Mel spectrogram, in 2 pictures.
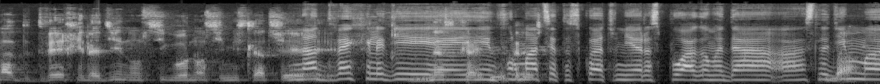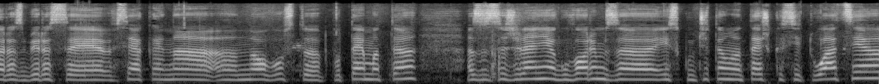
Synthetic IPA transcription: nat̪d̪vɛxilʲɐd̪inosiɡuɾnosimislʲət͡ʃɛnad̪ːvɛxilʲɐd̪iɛinfoɾmat̪sijət̪əskojat̪oniɛɾəspolˠaɡəmɛd̪aslɛd̪imɾəzbiɾəsɛfsʲjakəɛd̪nanɔvost̪pot̪ɛmət̪əzɐsəʒɐlɛniɛɡovɔɾimzɐisklʲut͡ʃit̪ɛlˠnət̪ɛʃkəsit̪uat̪sijə

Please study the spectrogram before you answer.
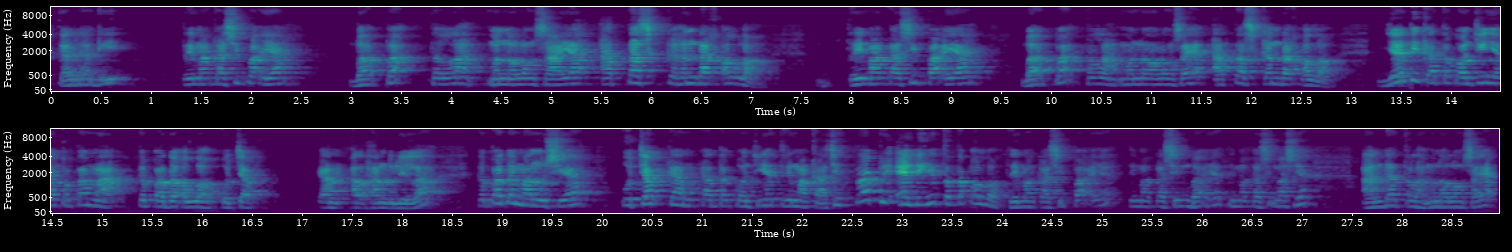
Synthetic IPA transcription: sə̥kalilaɡi | t̪əɾimakasihpaʔja | bapaʔt̪əlahmənɔlɔŋsajaːt̪askəɦəndak̚ɔlːɔ̰h | t̪əɾimakasipaʔja | bapaʔt̪əlahmənɔlɔŋsajaʔat̪askəɦəndak̚ɔlːɔ̰hd͡ʒadikat̪akoɲt͡ʃiɲapərt̪amakəpadaʔɑlːɔhut͡ʃap̚ | kanalɦamdulilːahkəpadamanusiaut͡ʃap̚kankat̪akɔɲt͡ʃiɲat̪əɾimakasɪht̪apiʔɛndiɲat̪ət̪əp̚ɔlːɔht̪əɾimakasihpaʔjat̪əɾimakasimbaʔjat̪əɾimakasimasia | ʔandat̪əlahmənɔlɔŋsaja

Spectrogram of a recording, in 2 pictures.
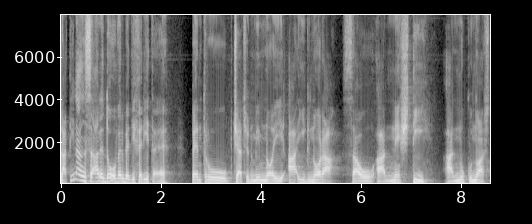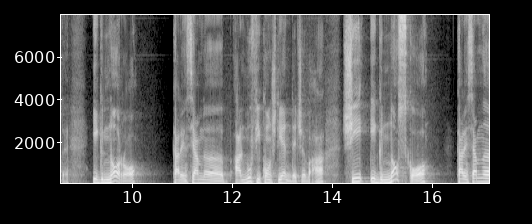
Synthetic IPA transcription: lat̪inaɨnsəaɾe̞d̪o̞wəve̞rbe̞d̪ife̞ɾit̪e̞ | pe̞nt̪ɾut͡ʃe̞jat͡ʃe̞numimno̞jaʔiɡno̞ɾa | sawane̞ʃt̪i | anukunoaʃt̪e̞ | iɡno̞ɾo̞ | kaɾe̞ɨnseamnəanufiko̞nʃt̪ie̞nt̪̚d̪e̞t͡ʃe̞va̰ʃiiɡno̞sko̞ | kaɾe̞ɨnseamnə

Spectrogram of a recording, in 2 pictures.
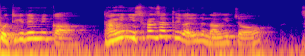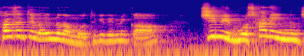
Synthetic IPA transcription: ʌt͈ʌkʰedwemɲik͈ataŋiɲisʰans̬ʰatʰe̞ɡaiɾʌnaɡe̞t̚t͡ɕ͈o | sʰansʰatʰe̞ɡaiɾʌnamɯnʌt͈ʌkʰe̞dwe̞mɲik͈at͡ɕibimwʌsʰane̞inːɯnd͡ʑ

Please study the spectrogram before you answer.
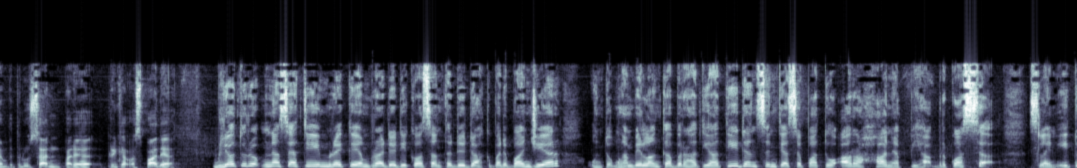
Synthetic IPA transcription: anbət̪əɾusanpadapəɾiŋkat̪ʔa̰spada | bəliawt̪uɾʊt̪̚mənasiat̪imə̃ɾekajaŋbəɾadadikawasant̪ərdədahkəpadaband͡ʒɪr | unt̪ʊk̚mə̃ŋãmbɪlːaŋkabərɦat̪iɦat̪idansənt̪iasapat̪oʔaɾahanpiɦak̚bərkuasasəlainit̪

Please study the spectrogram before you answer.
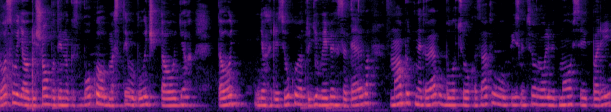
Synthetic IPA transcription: ɔzʋɔjaɔbʲijʃɔwbʊd̪ɪnɔkzbɔkʊɔbmɐst̪ɪɔblˠɪt͡ʃɪ̥t̪ɐɔɐ | t̪ɐɔ | jɐɦɾʲɐzʲukɔʋɐt̪ɔdʲiʋɪbʲiɣzɐd̪ɛɾɪʋɐ | mɑbʊtʲnɛt̪ɾɛbɐbʊlˠɔt͡sʲɔɦɔkɐzɑt̪ɪlʲɔʊpʲisʲlʲɐt͡sʲɔɦɔɾɔlʲʋʲid̪mɔʋɪwsʲɐʋʲid̪̚pɐɾʲi

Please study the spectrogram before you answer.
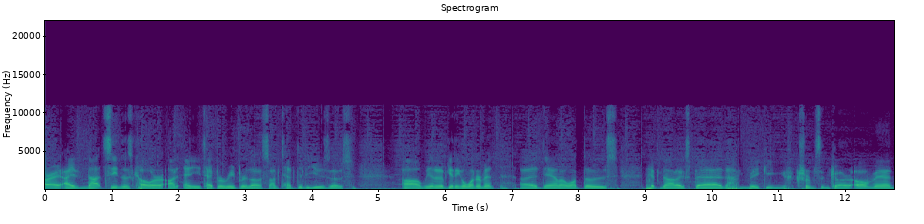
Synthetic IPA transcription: ɹaɪta̰ɪvnətsĩnðɪskʰʌlˠə˞ʔə̰̃nɛnitʰaɪpʌvɹipə˞ðoʊsoʊã̰ɪ̃mtʰɛ̃mp̚tɨd̚tʰɨjʉzðoʊz̥ | ʔʌwiɛ̃ndɨɾʌp̚ɡ̥ɛɾɪ̃ŋəwʌ̃ndə˞mɨ̃nt̚ʌdæ̃maɪwɑ̃nðoʊz̥ | hɨp̚nɑɾɨksb̥ædãɪ̃mmeɪkɪ̃ŋkʰɹ̥ɪ̃mpsɨ̃nkʰɑɹoʊmæ̃n

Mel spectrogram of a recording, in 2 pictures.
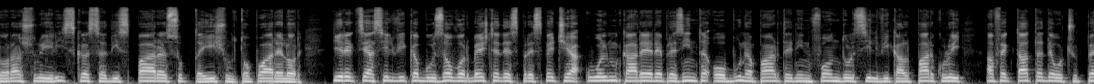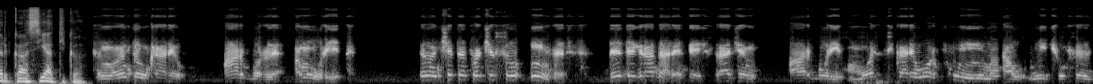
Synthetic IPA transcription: o̞ɾaʃulujriskəsəd̪ispaɾəsub̚t̪əiʃult̪o̞poaɾe̞lo̞r | d̪̥iɾekt̪siasilvikəbuzawvo̞rbe̞ʃt̪e̞d̪e̞spɾe̞spe̞t͡ʃiaʔulmkaɾe̞ɾe̞pɾe̞zint̪əʔo̞bunəpart̪e̞d̪info̞nd̪ulsilvikalparkuluj | afe̞k̚t̪at̪əd̪e̞o̞t͡ʃupe̞rkəasiat̪i̥kə̰ɨnmo̞me̞nt̪ɨŋkaɾe̞ | arboɾile̞amːuɾit̪ | ɨlɨnt͡ʃe̞pepɾo̞t͡ʃe̞sulinvḛrsd̪e̞d̪e̞ɡɾad̪aɾe̞̰ekst̪ɾad͡ʒe̞m | arboɾimort̪sʲkaɾe̞o̞rkʰumnumaawnit͡ʃʲunfe̞l

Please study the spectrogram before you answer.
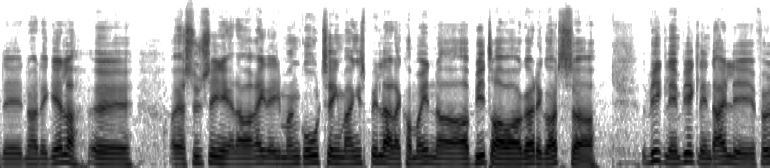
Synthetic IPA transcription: d̥e̝nɒɾe̝ɡ̥el̰ɐø | ʔɒ̽jɑ̈ɪsynse̝̰ːnliæd̥ɑ̈ʋɑ̈ʁɛɡ̥̚i̥ʁeɡ̥̚d̥imɑ̈ŋəɡo̝ːt͡sʰe̝ŋ̰mɑ̈ŋəsb̥e̝lɐːɾ̥ɑ̈kʰɒ̽m̰ɐe̝n̰ɒ̽ːb̥id̥ʁɑ̈ʊɐɒ̽ɡ̥ɶɐɾ̥e̝ɡ̥ɒ̽d̥sɒ̽ʋiɐɡ̥lienʋiɐɡ̥lie̝nd̥ɑ̈ɪlifø

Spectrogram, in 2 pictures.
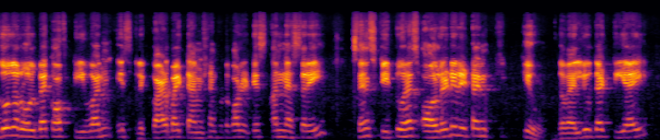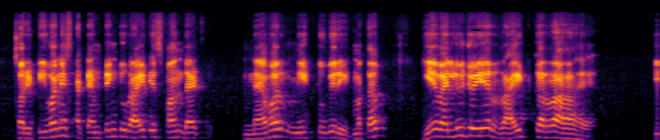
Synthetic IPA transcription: ɔlˠd̪oːd̪əɾoːlbɛːkɔːfʈiːʋɐ̃nɪzɾɪkʋaɪəɾɖbaɪʈãmɪʃə̃npɾoːʈokɔːlɪʈɪzɐ̃nːɛsɪsəɾi | sɪ̃nsʈiːʈuɦɛzɔːlɾeɖiɾɪʈəɾɳɖ | kjuːd̪əʋɛljud̪ɛʈ̚ʈiːai | sɔːɾiʈiːʋɐ̃nɪzɐʈɛ̃mp̚ʈɪ̃ŋʈuɾaɪʈɪsʋɐ̃nd̪ɛʈ | nɛʋəɾniːɖ̚ʈubiɾiːʈ̚mɐt̪ləb | jeʋɛːljud͡ʒoːjeɾaɪʈ̚kɐɾːɐɦaɦɛ̰ː

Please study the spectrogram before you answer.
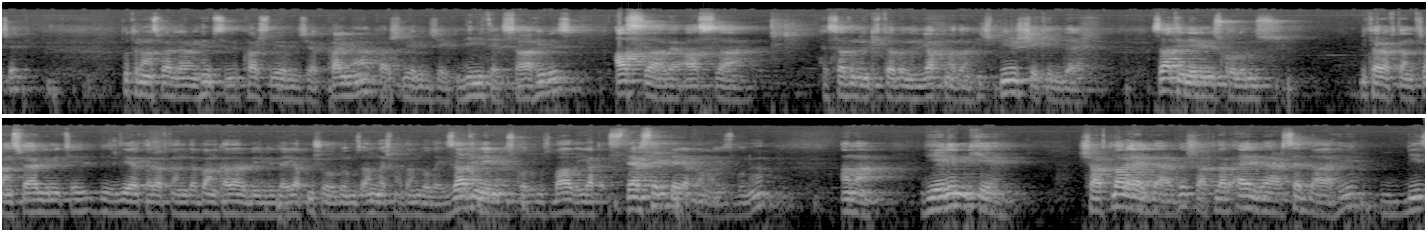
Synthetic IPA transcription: d͡ʒɛc | b̥ut̪ʰɾansfæɾlʲeɾinɦepsinikʰaɾʃɯlˠajabilʲed͡ʒɛckʰːajnaːkʰaɾʃɯlˠajabilʲed͡ʒɛclʲimit̪ʰɛsaːɦibiz̥ | aslˠaːvɛʔaslˠaː | he̞sabɯnɯncʰit̪ʰabɯnɯnjapmad̪anɦit͡ʃbiɾʃe̞cʰilʲd̪ɛ | z̥aːt̪ʰæne̞lʲimizkʰo̞lˠumuz̥ | bit̪ʰaɾaft̪ʰant̪ʰɾansfæɾlʲimit̪ʰinbiɾd̪ijæɾt̪ʰaɾaft̪ʰand̪abaŋkʰalˠaɾbiɾbiɾlʲɛjapmɯʃo̞lˠd̪uːmuzanlˠaʃmad̪and̪o̞lˠajɯzaːt̪ʰæne̞lʲimizkʰo̞lˠumuzbaːlˠɯjapist̪ʰæɾsɛcd̪ɛjapʰama̰jɯzbunu | ama | d̪ije̞lʲimcʰi | ʃaɾt̪ʰlˠaɾælʲvæɾd̪iʃaɾt̪lˠaɾælʲvæɾsɛd̪aːɦibiz

